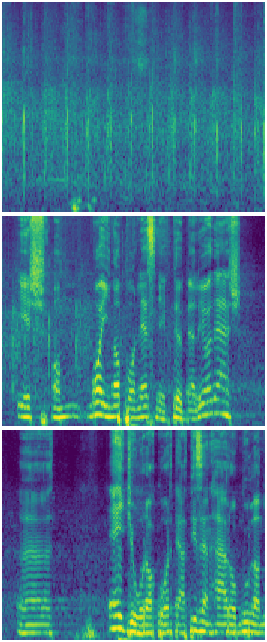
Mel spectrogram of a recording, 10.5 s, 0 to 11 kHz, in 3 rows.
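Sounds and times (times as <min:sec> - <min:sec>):
sharper individual hand claps: 0:00.0 - 0:04.8
audience applause: 0:00.0 - 0:05.6
speech: 0:03.7 - 0:10.5.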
